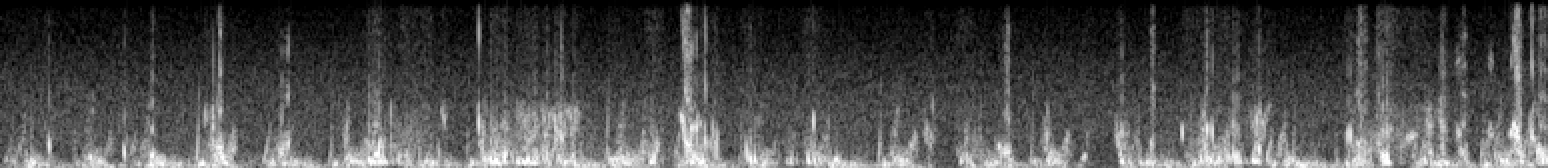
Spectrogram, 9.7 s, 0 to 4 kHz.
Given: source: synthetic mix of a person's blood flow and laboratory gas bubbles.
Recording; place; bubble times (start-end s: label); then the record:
Doppler ultrasound of blood flow; precordium
0.26-0.34 s: bubbles
0.73-0.82 s: bubbles
0.91-0.99 s: bubbles
1.26-1.45 s: bubbles
1.70-1.84 s: bubbles
2.25-2.80 s: bubbles
2.95-3.66 s: bubbles
3.77-3.95 s: bubbles
4.01-4.15 s: bubbles
4.22-4.50 s: bubbles
4.62-4.76 s: bubbles
4.88-5.23 s: bubbles
5.76-5.86 s: bubbles
5.96-6.10 s: bubbles
6.21-6.34 s: bubbles
6.75-6.81 s: bubbles
6.94-7.06 s: bubbles
7.17-7.23 s: bubbles
7.38-7.97 s: bubbles
8.38-9.19 s: bubbles
9.27-9.37 s: bubbles
9.41-9.68 s: bubbles
From the record:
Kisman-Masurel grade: 243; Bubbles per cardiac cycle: several, 3 to 8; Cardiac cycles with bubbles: 100%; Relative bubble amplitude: loud (0.450 to 0.775); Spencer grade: 3 (all of the cardiac periods contain showers or single bubble signals, but not dominating or overriding the cardiac motion signals); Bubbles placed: anywhere in the cardiac cycle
